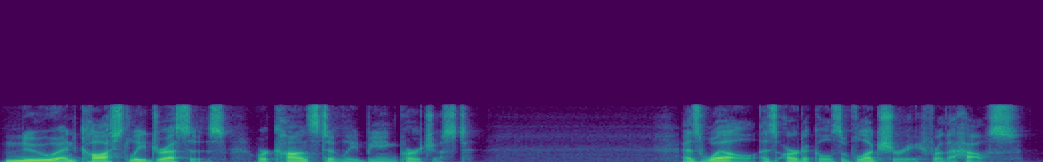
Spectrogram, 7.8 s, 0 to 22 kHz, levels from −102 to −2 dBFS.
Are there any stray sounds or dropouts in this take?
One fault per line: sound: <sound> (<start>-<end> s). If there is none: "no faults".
no faults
